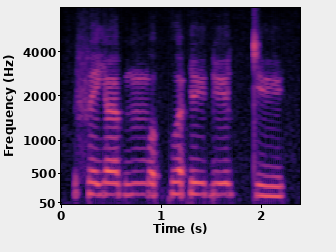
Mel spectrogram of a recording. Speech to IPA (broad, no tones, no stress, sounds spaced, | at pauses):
f e j œː b mː o ʔ kʷ œ ʔ ɾ yː ɠ yː l tː y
